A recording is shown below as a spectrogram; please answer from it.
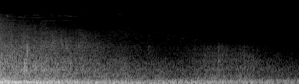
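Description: A Confringo spell explosion in the game Hogwarts Legacy, a loud, deep boom that rolls off into a fading rumble over a few seconds, with no talking.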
